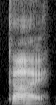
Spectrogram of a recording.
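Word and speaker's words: καί: falling and accent so instead of saying kai you just lower down your pitch and say kai you know because it's going down you see so if it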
